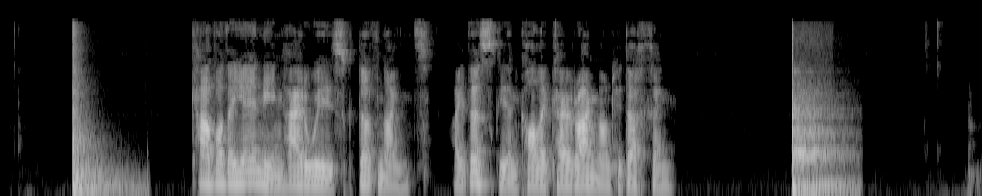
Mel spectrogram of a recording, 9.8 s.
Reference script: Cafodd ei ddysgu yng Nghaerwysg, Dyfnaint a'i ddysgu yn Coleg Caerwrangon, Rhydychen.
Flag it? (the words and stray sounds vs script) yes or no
yes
